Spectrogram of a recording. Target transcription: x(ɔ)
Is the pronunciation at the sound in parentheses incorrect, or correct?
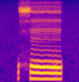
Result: correct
